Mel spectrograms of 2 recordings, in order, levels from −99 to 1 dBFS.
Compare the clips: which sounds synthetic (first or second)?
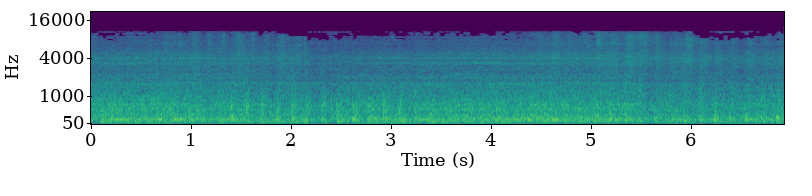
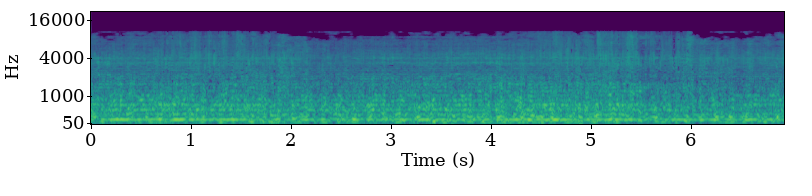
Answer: second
